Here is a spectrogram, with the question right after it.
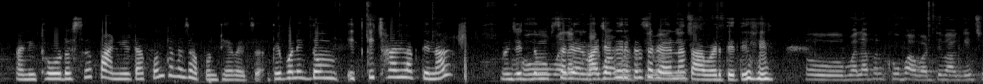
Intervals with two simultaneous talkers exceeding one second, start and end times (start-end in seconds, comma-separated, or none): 5.1-7.3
